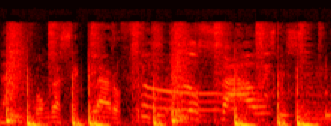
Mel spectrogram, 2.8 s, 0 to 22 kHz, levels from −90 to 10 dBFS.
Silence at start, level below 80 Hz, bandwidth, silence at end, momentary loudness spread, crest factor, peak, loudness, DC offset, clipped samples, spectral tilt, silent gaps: 0 s; -36 dBFS; 16 kHz; 0 s; 4 LU; 12 dB; -20 dBFS; -34 LUFS; under 0.1%; under 0.1%; -4.5 dB/octave; none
